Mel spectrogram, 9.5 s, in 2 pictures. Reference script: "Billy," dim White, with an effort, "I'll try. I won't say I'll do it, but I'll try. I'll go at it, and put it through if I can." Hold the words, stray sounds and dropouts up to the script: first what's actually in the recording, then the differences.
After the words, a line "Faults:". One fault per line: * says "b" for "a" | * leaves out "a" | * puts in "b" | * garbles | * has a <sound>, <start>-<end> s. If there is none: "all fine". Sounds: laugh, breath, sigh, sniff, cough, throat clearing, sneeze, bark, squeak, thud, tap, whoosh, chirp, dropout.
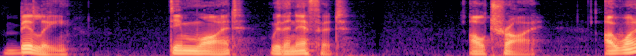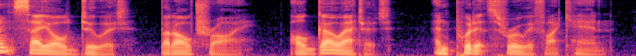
"Billy," dim White, with an effort, "I'll try. I won't say I'll do it, but I'll try. I'll go at it, and put it through if I can."
Faults:
all fine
